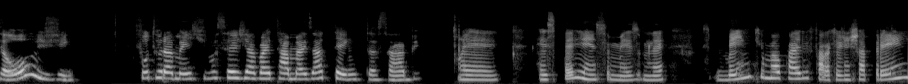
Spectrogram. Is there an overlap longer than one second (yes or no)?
no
